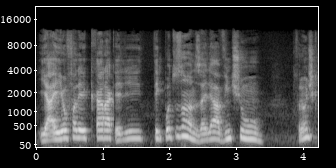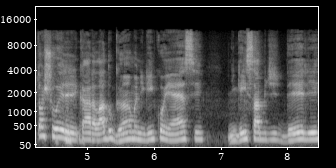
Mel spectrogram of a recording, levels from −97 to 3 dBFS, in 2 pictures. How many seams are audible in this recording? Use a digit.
1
